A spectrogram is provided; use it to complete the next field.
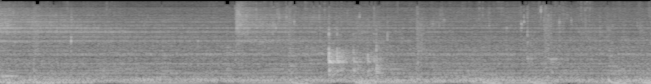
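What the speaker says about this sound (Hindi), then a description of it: "अब मैं इसे हल्का सा फ्राई करूँगी।" Chopped garlic frying lightly in about two tablespoons of oil in a pan gives a steady, even sizzle, close by, with a brief stirring clatter partway through and no talking.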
